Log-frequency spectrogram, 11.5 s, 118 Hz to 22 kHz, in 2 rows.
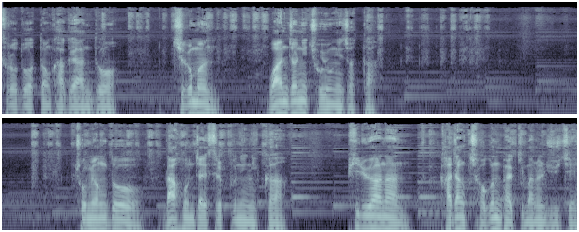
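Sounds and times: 
speech: 0:00.0 - 0:03.9, 0:06.5 - 0:11.4
writing on paper inside a quiet shop: 0:00.9 - 0:05.3, 0:06.0 - 0:08.5, 0:10.0 - 0:11.4.

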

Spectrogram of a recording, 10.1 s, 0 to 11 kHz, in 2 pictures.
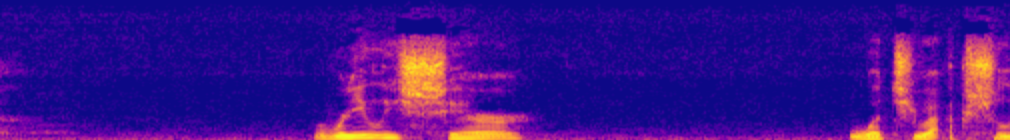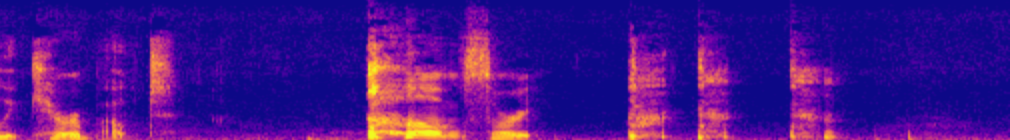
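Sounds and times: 
speech: 0:01.6 - 0:02.7, 0:04.2 - 0:06.0, 0:06.9 - 0:08.4
harsh coughs: 0:06.9 - 0:07.3, 0:08.2 - 0:09.3.

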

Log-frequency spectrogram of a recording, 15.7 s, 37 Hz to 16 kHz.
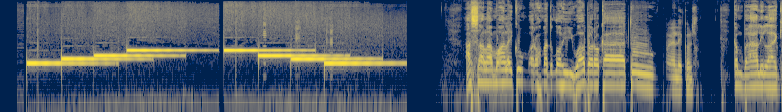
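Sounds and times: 
school entrance bell electronic chime: 0:00.6 - 0:08.2
speech: 0:09.4 - 0:14.0, 0:14.7 - 0:15.6.

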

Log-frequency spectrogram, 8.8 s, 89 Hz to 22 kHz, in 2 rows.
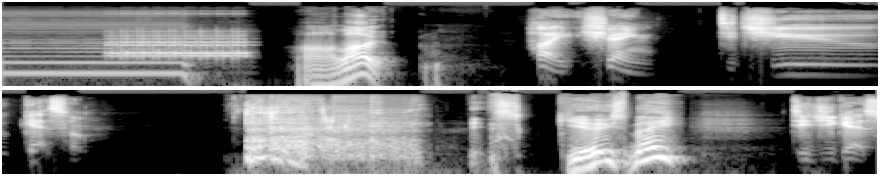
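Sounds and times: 
mobile phone ringing with an electronic ringtone: 0:00.1 - 0:01.3
speech: 0:01.5 - 0:02.0, 0:02.6 - 0:04.9, 0:05.6 - 0:08.7.

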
